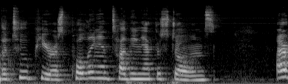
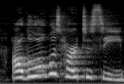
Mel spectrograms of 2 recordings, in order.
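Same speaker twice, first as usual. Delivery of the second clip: usual speaking voice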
